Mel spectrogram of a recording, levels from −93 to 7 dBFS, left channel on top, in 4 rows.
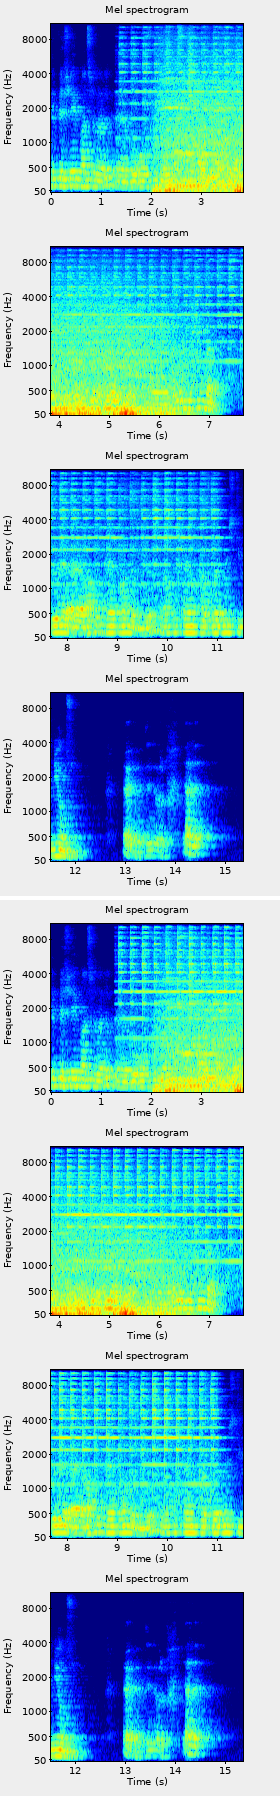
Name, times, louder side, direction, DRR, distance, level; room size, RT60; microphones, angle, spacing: voice 1, 0.0-3.8 4.3-7.1 7.7-12.0, right 1 dB, 55° left, -4 dB, 1.1 m, -31 dB
Train, 1.3-11.0, right 9 dB, 60° right, 0.4 m, -31 dB
sound 1, 2.0-6.9, equal, 80° left, 0.9 m, -21 dB
voice 2, 12.9-14.4, equal, ahead, -6 dB, 0.9 m, -36 dB
6.3 x 2.2 x 2.7 m, 1.1 s
head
